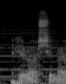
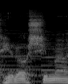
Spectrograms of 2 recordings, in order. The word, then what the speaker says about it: Hiroshima: Hiroshima we're going to Hiroshima by the way is the English pronunciation I'm pretty sure we're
